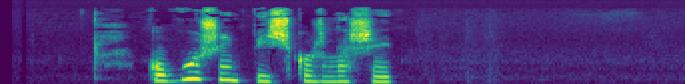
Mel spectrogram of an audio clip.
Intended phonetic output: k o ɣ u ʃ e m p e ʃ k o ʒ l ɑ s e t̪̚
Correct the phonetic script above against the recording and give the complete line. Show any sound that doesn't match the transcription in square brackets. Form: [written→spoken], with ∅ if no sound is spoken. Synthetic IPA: k o ɣ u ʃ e m p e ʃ k o ʒ l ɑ [s→ʃ] e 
